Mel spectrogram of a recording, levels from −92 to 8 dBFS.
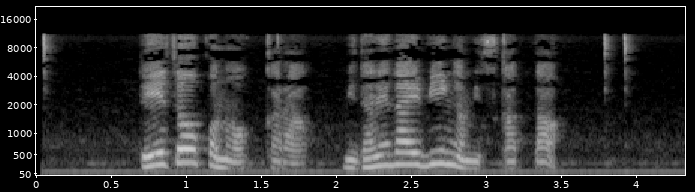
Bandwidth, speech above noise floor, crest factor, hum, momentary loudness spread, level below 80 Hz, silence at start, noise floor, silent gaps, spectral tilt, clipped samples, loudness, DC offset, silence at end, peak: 12 kHz; 29 dB; 24 dB; none; 13 LU; -62 dBFS; 0.05 s; -51 dBFS; none; -3 dB/octave; under 0.1%; -24 LUFS; under 0.1%; 0.35 s; -2 dBFS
